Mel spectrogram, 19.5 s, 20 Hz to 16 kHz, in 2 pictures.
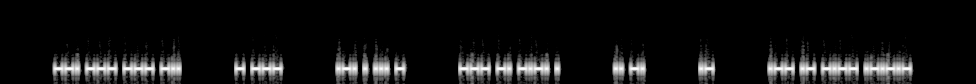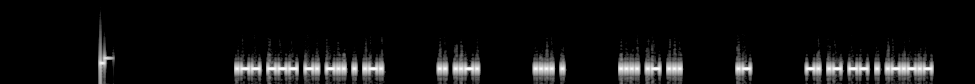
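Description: Fast Morse code at 45 words per minute, sending sentences built from the 500 most common words with triple word spacing, keyed in a single steady mid-pitched tone, bursts of rapid dots and dashes separated by longer pauses, with a brief click and a silent gap midway. No voices.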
